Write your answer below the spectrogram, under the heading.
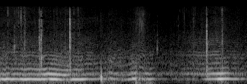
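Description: A dense, steady drone of many honeybees buzzing close by, their wingbeats forming a continuous hum with overlapping tones that waver and swell, punctuated by a few sharp clicks.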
